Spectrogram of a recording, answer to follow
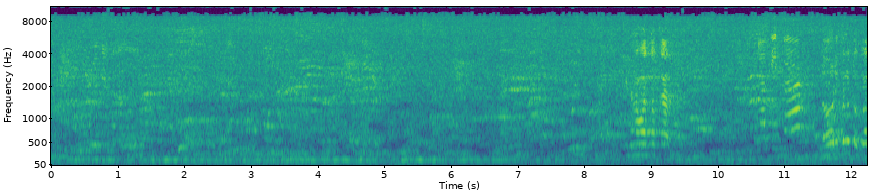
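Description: Indistinct chatter of visitors, children's voices among it, over a steady low hum that fades out partway through; two louder voice bursts stand out, about three-quarters of the way in and again near the end.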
